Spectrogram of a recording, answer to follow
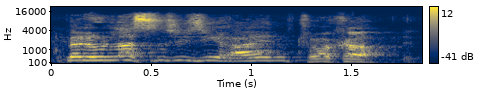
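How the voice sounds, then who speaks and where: An actor playing a gruff, sarcastic, domineering male police inspector in a German radio crime drama, speaking curtly. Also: extremely high pitch, brisk, slight background noise. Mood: probing, sardonic. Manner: curt, commanding, sardonic.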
